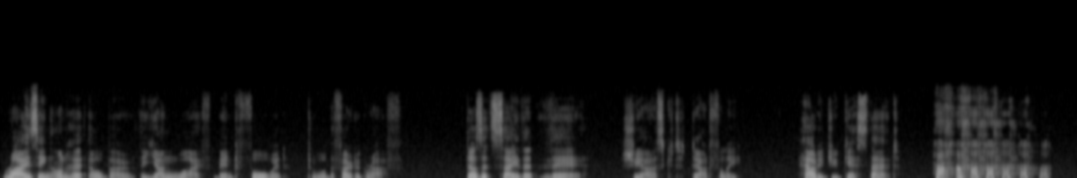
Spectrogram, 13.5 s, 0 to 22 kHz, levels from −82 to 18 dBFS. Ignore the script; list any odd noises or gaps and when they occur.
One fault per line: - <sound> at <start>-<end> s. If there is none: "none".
- laugh at 11.7-13.1 s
